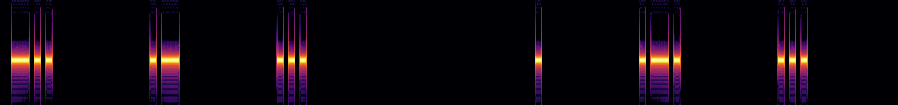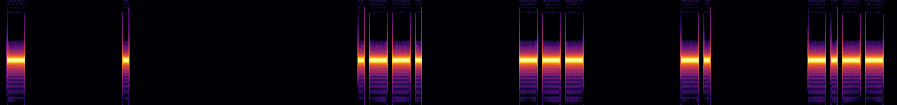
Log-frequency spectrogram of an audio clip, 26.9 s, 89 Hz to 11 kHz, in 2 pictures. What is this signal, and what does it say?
Morse code, heard as a keyed tone, about 14 wpm, spaced as for 5 wpm, 700 Hz. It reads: DAS ERSTE PONY
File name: Morsekurs / Witze / Witz 07 Juli 2020, 25 F70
